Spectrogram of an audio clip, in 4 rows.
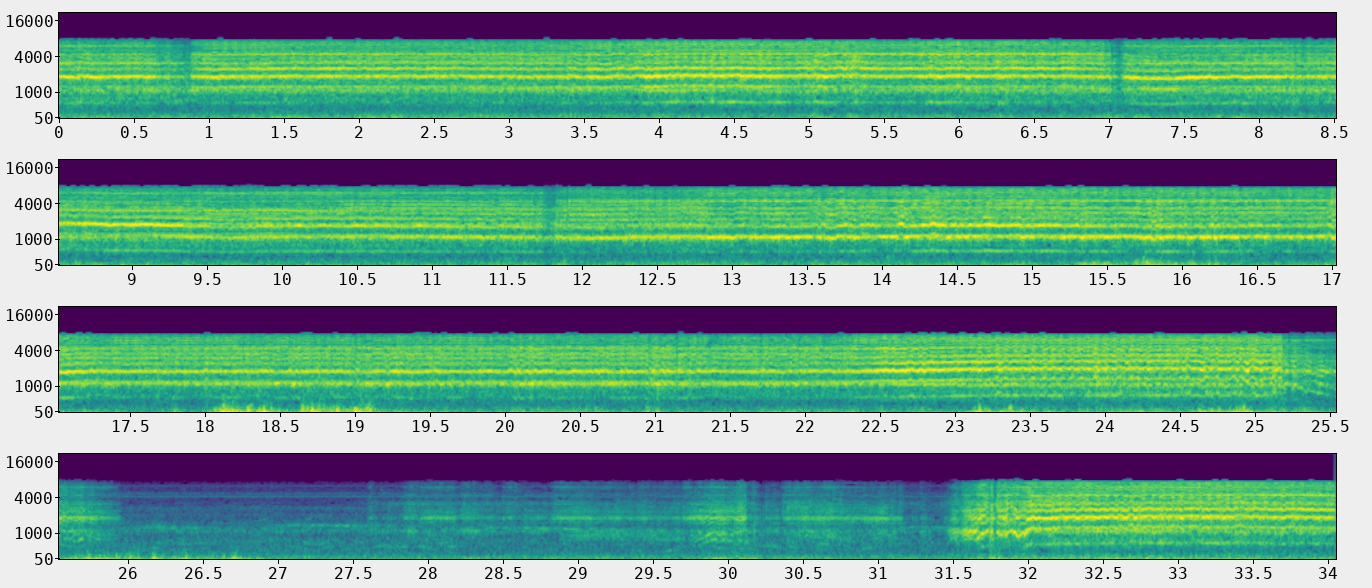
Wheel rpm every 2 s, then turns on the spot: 160, 160, 160, 160, 160, 150, 140, 140, 150, 160, 160, 160, 110, 10, 30, 50, 150.
none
